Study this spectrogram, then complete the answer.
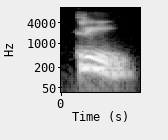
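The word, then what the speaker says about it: tree: Tú dices tri. Se alarga un poquito el sonido, no se siente mucho, pero sí se alarga el sonido. Dices tri, así se dice árbol. Tri. Entonces, árbol se escribe con doble e, por lo tanto, tú ya sabes que la doble e suena como una i.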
